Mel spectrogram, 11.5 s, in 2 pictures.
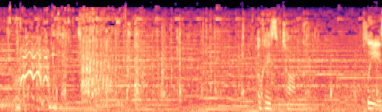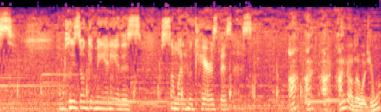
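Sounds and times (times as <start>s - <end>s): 
horse whinny: 0.0s - 2.1s
hooves of a horse pulling a carriage clip-clopping: 0.0s - 11.4s
speech: 4.0s - 4.8s, 5.5s - 9.5s, 10.1s - 11.4s.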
